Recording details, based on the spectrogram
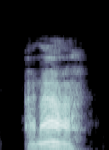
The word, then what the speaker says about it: Anah: A-N-A-H. – So Nadir just yells out, ahan! – Wait, spell it again? – A-N-A-H.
